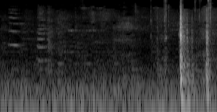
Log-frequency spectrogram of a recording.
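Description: One sharp knock near the end as a high-heeled shoe is set back into its cardboard shoe box on a store shelf, over a steady low hum.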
